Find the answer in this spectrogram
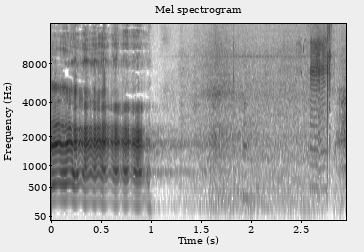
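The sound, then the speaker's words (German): A single loud, quavering sheep bleat lasts about a second, its wavering tone clear, then fades into quiet outdoor ambience with a faint rustle near the end. “Bei Schafen gibt es da nur ein Problem.”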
